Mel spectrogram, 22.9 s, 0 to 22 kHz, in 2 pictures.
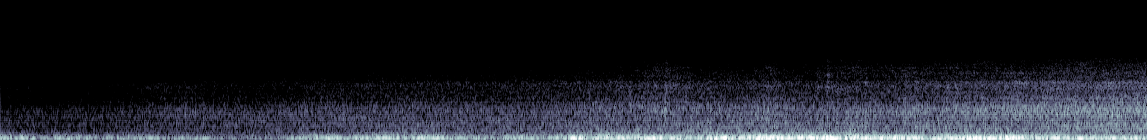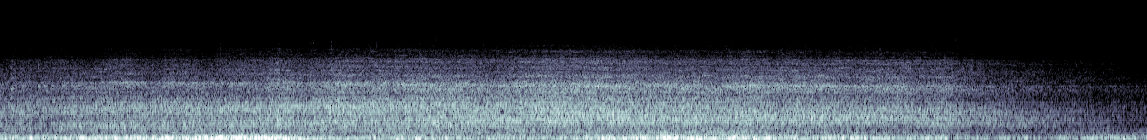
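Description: A Class 73 locomotive hauling a rake of Network Rail test coaches past at speed. The rumble and rail noise swell over several seconds, peak around two-thirds of the way through, then fade as the train draws away.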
